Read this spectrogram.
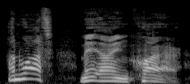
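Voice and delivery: mock-grand drunk probing; drunken Irishman. A narrator's reading. Drunk questions the guard, pompous and tipsy. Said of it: "said the drunk".

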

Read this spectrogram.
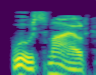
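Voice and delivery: usual speaking voice

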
